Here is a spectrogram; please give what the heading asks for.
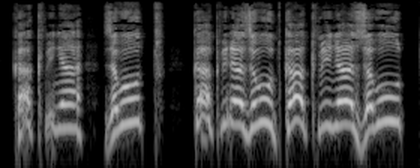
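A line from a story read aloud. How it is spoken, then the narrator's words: Shrill, uneasy bird's cry. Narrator (Russian): пронзительно закричал скворец, чувствуя какое-то беспокойство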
